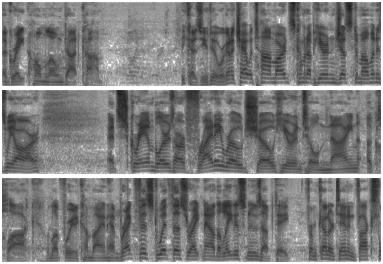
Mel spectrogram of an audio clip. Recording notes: Live at Scramblers Diner.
